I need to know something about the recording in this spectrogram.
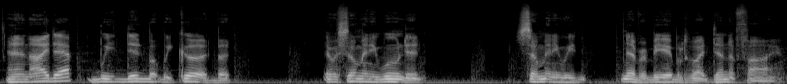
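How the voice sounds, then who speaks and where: An actor playing a weary male aid worker who recounts events in a measured, laconic way during an interview in a video game. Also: mid-range voice, darkish tone, slight background noise, natural voice. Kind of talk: game cutscene dialogue.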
